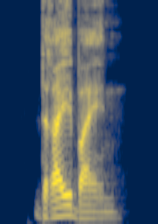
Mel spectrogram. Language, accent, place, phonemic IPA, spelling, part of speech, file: German, Germany, Berlin, /ˈdʁaɪ̯ˌbaɪ̯n/, Dreibein, noun, De-Dreibein.ogg
- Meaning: 1. tripod 2. trihedron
